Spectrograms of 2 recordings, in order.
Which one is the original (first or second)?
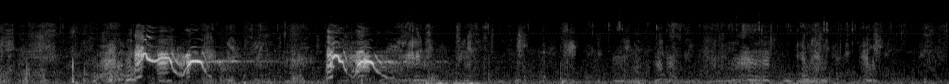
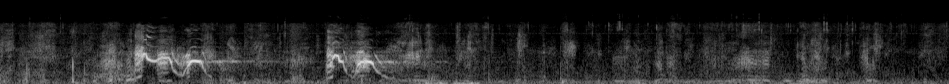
first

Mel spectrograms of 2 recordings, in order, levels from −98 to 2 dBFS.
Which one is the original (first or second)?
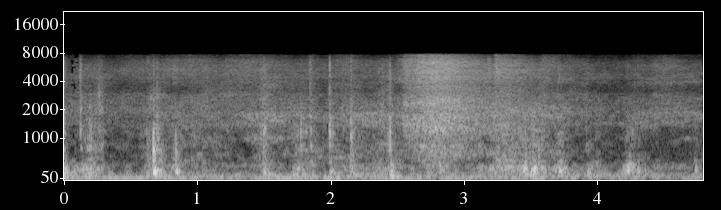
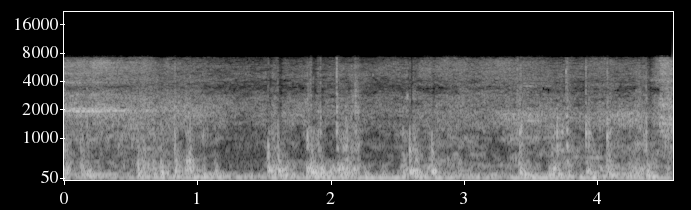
second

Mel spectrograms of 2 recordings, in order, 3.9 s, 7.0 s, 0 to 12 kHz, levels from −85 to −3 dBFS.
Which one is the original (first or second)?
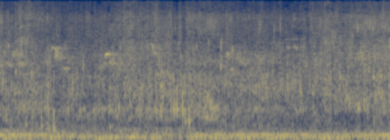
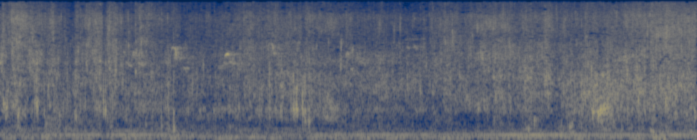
second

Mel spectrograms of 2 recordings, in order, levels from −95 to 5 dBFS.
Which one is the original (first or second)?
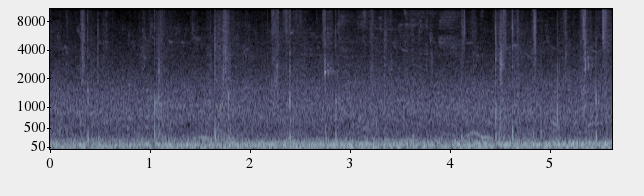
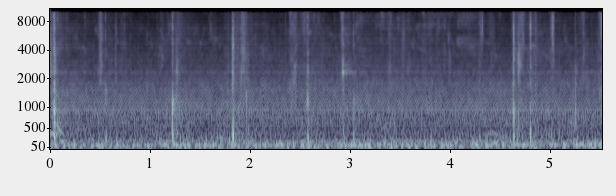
first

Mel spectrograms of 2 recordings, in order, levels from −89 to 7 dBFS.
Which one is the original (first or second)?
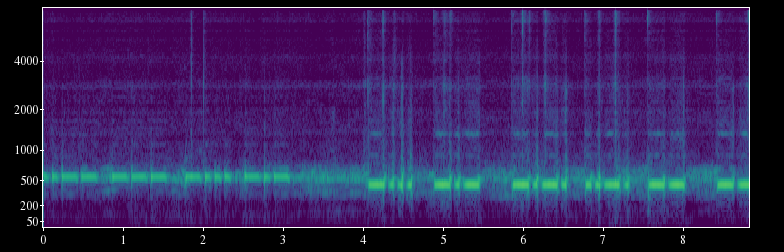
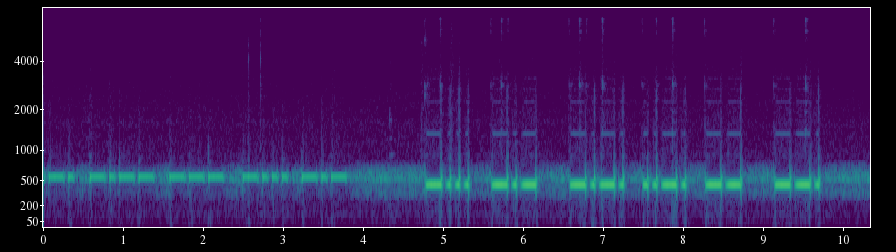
second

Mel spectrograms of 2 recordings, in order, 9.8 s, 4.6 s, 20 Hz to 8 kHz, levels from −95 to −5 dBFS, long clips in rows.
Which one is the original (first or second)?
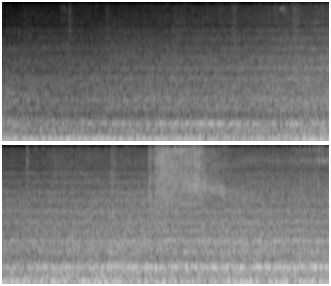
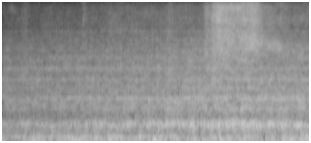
first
